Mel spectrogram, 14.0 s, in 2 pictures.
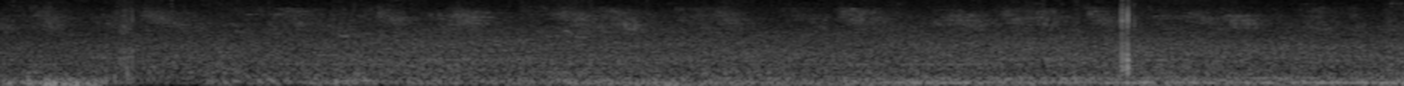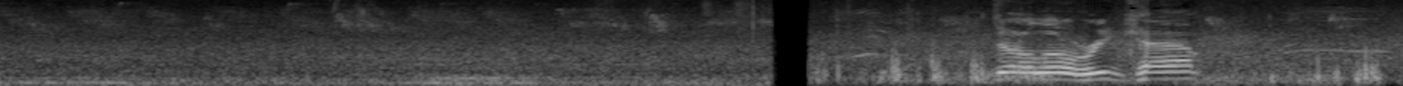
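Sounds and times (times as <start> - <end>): birds chirping: 0.0 - 10.9.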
